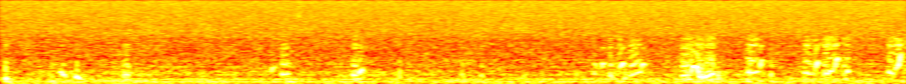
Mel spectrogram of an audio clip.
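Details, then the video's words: A guinea pig, apparently enjoying a massage, makes soft, quick squeaks and chuckling chirps over a low, steady rumble. "Guinea Pig Enjoying a Massage and Making Cute Sound"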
